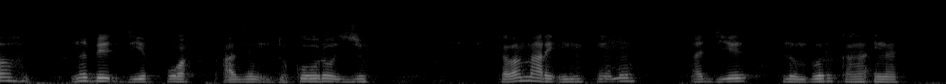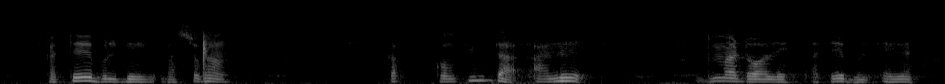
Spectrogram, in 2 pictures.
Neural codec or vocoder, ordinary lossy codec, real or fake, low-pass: codec, 24 kHz, 0.9 kbps, DualCodec; Opus, 16 kbps; fake; 7.2 kHz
